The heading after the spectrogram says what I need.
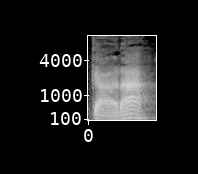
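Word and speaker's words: קרא: hablar con mucha fuerza viene del hebreo cará como cara pero con acento en la a cará cuando tú escuches o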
